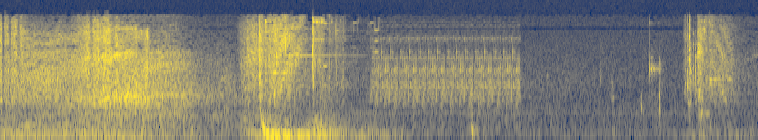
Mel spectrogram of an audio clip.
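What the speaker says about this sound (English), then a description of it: "Snap the shutter!" Camera shutter snap in the video game Zenless Zone Zero: a whooshing swipe, then a crisp mechanical click and a short buzzing effect, followed by faint scattered ticks in a quiet game scene.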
